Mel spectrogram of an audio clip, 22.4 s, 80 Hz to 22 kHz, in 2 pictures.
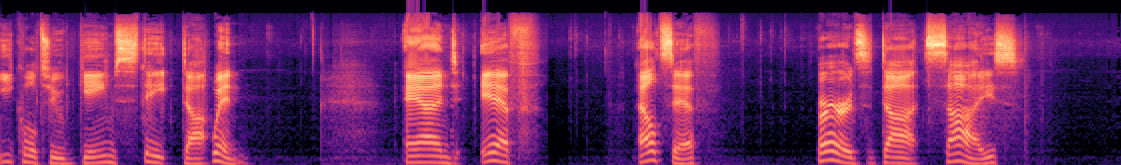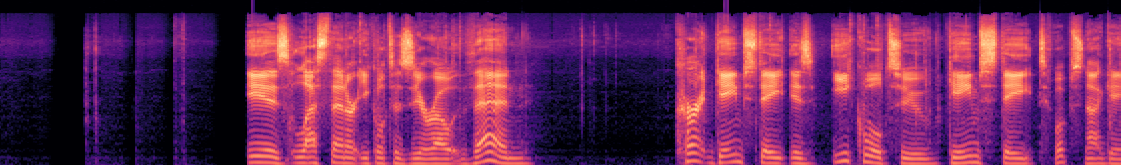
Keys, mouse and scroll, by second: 0.0-2.5 typing, 2.2 middle click, 2.2 middle click, 4.5 Down, 5.2-6.1 typing, 7.2-10.6 typing, 11.9 Tab, 14.6-15.4 typing, 15.6 Return, 16.6-22.4 typing, 21.1 Tab.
